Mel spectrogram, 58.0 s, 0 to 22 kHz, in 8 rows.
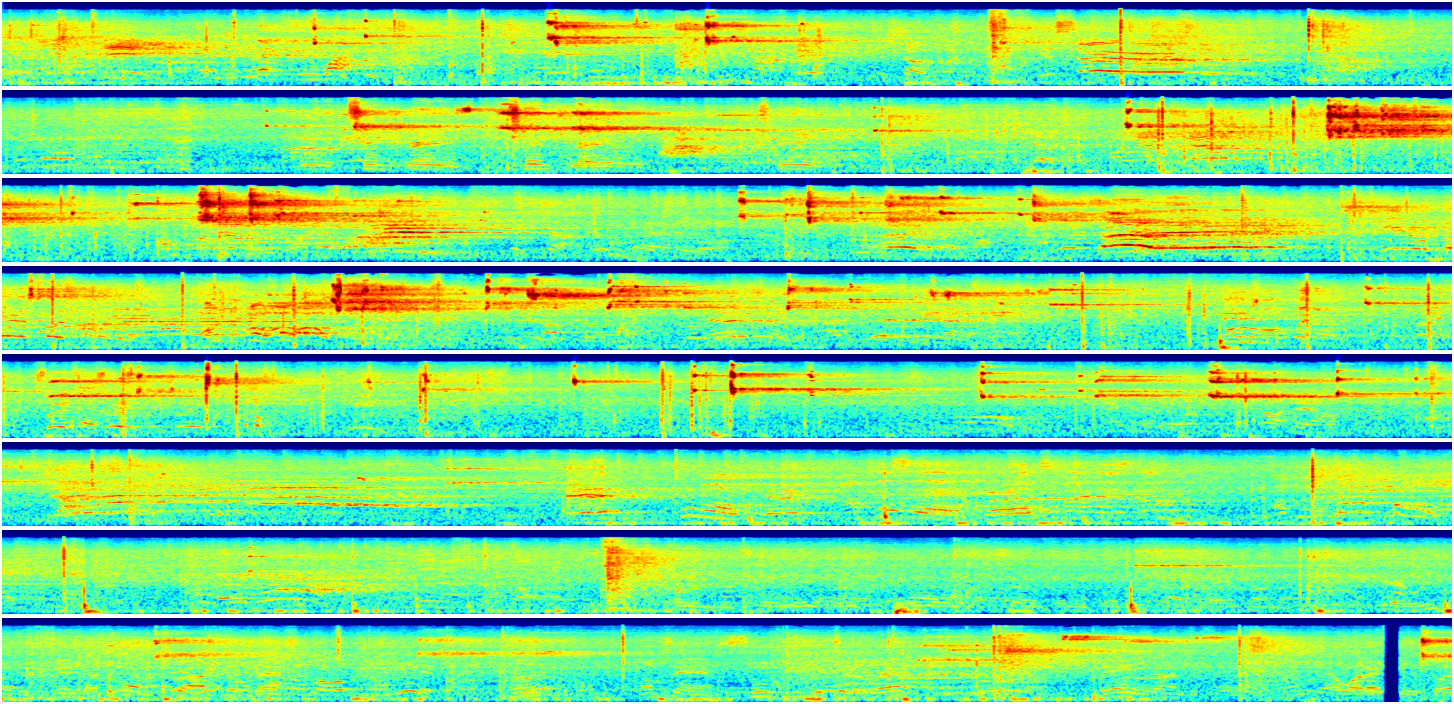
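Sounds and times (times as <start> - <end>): basketballs bouncing on gym floor: 0.0 - 3.9, 11.6 - 16.0, 26.4 - 33.2, 39.5 - 48.4, 49.1 - 53.4, 54.0 - 57.1
players' voices and calls: 0.0 - 58.0.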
